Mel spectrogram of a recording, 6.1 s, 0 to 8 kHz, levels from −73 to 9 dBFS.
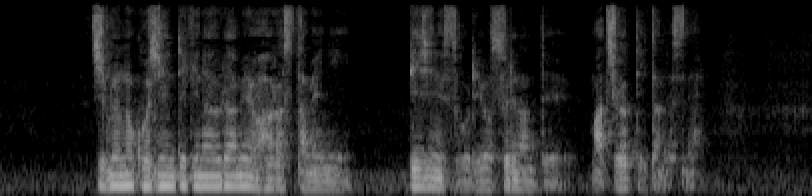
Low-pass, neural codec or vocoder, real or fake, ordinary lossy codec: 7.2 kHz; none; real; none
